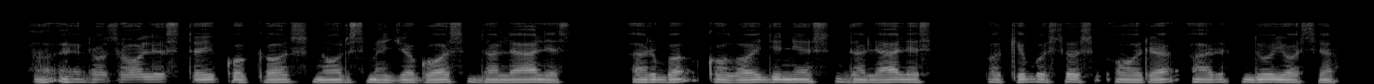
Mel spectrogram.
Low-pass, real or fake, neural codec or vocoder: 7.2 kHz; real; none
